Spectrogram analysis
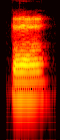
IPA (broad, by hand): b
